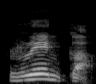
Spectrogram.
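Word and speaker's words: ręka: এটার পলিশ উচ্চারণ হবে রেংকা।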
